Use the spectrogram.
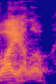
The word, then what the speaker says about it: Aiello: when someone says hello my name is iello thank you for pronouncing it correctly by the way Rebecca and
